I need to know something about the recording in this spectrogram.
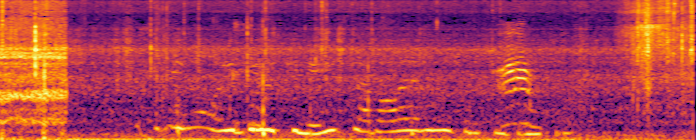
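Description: A chick peeps softly from inside a hatching egg.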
